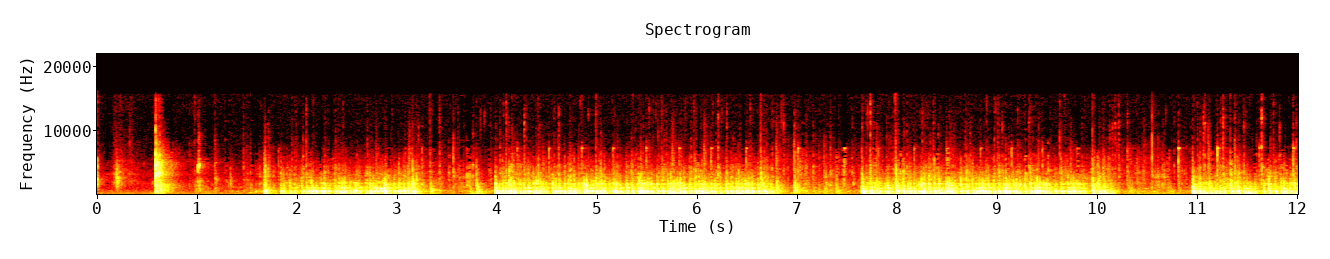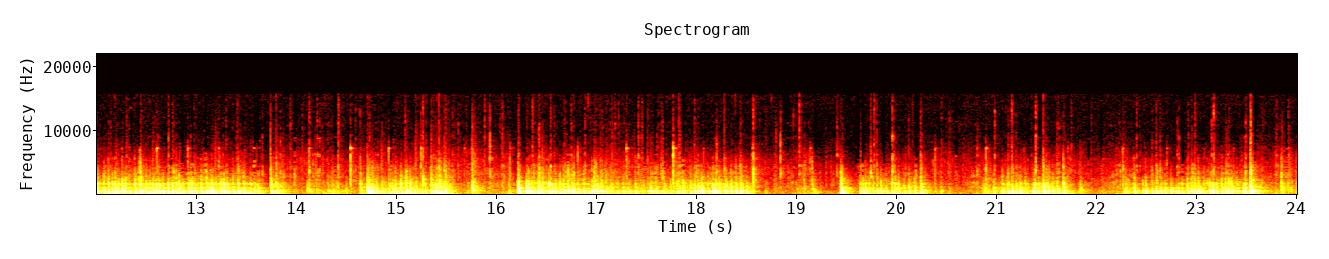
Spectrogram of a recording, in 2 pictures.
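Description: Stick blender running in short bursts in a pot of cold-process soap batter, its motor humming for one to three seconds at a time, then stopping and starting again repeatedly. The sound starts about two seconds in, and the pulses get shorter near the end.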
